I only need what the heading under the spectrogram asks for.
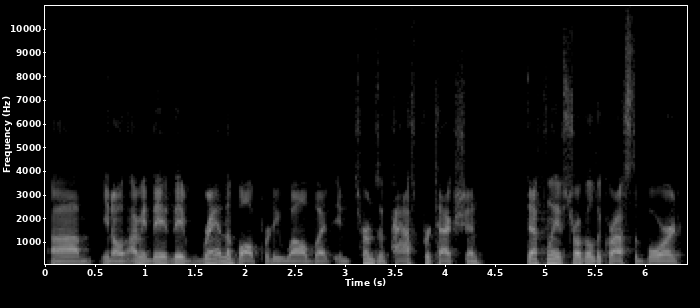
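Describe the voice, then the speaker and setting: A man's voice: mid-range voice, steady tone, brisk, fairly bright tone. A young man co-hosting a sports show, giving casual game analysis with many fillers like "you know". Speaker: sports podcast co-host.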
